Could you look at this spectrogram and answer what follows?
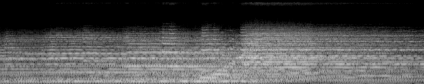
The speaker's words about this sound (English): bell with a clear, silvery tone. Your GE dealer will tell you how this same bell may win you a very special prize.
